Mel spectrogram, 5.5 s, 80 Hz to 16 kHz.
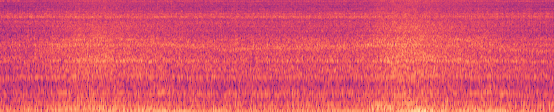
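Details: Honda NC750X twin after cam chain tensioner replacement settles into a steady idle and picks up cleanly on a throttle blip, with no chain rattle or tapping.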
